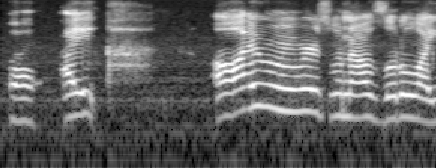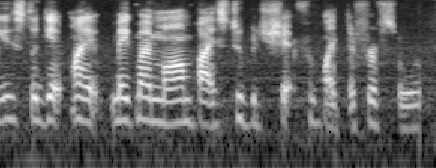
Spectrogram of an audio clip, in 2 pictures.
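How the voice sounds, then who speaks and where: A woman joining a casual podcast chat, talking in a halting, offhand way. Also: lowish voice, fairly bright tone, highs cut off.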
